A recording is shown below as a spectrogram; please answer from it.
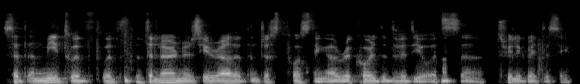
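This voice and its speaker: A man's voice: a bass voice, fairly even intonation, fairly quick, darkish tone, slight background noise. A young man from Lebanon, a junior doctor, politely introducing himself on a video call. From UAE and Lebanon. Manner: polite, grateful.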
